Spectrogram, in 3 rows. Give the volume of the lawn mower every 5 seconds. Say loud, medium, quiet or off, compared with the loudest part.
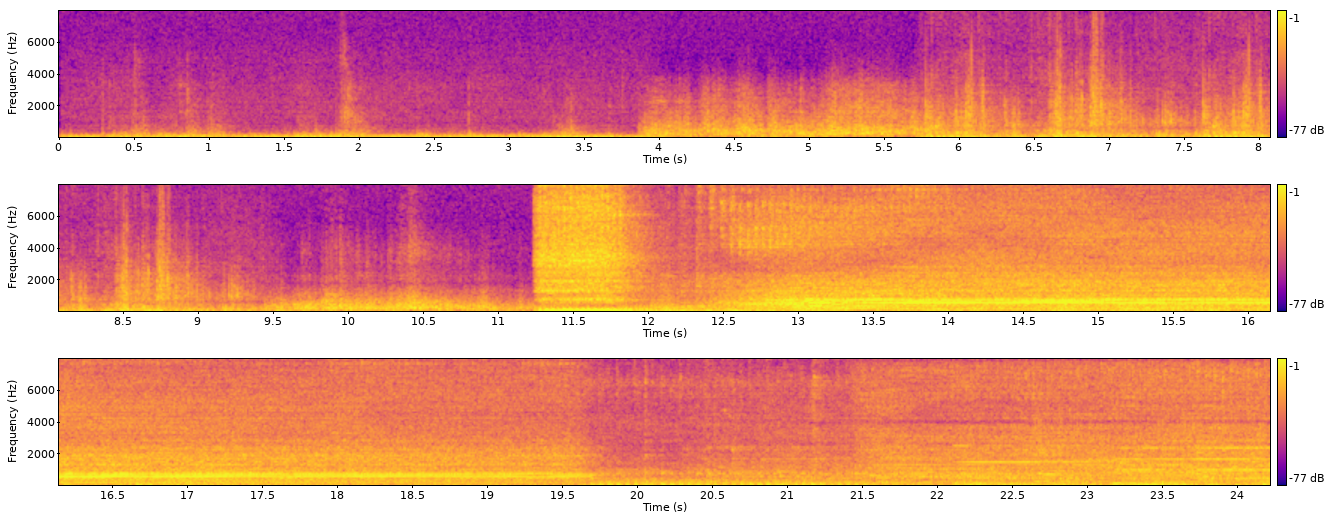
off, off, loud, loud, medium.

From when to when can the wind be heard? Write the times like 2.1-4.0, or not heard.
0.0-24.1.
